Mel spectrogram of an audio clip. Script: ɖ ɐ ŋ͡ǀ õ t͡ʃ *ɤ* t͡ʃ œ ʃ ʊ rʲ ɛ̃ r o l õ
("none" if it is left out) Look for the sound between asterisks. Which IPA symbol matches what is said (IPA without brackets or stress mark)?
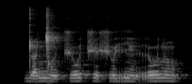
o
